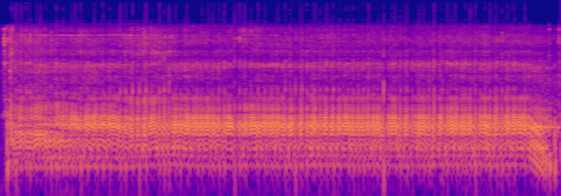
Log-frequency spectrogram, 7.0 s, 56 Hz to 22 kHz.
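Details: Tanaka PowerMate PMS340 pruning saw two-stroke, cold engine, first test after repairing a failed fuel delivery system that stopped it revving up: steady, clean high-rev buzz without bogging or stumbling, then cuts off.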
